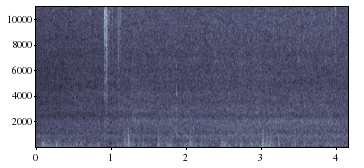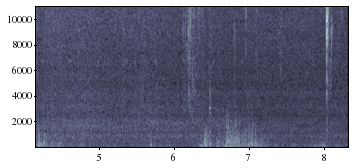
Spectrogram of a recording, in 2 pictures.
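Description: Wind buffeting the microphone in uneven gusts: a low rumble that swells and fades, strongest about three, four and six to seven seconds in.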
